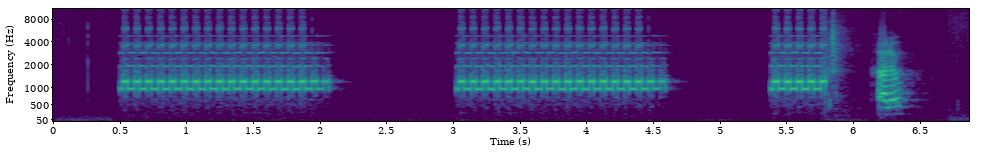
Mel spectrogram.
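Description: A telephone bell rings in two long, even bursts, followed by a third short ring that is cut off, with a brief voice at the end.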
